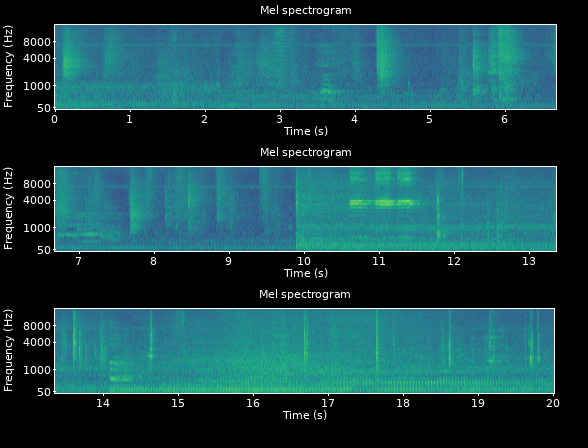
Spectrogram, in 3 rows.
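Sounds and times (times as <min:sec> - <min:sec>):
engine humming: 0:09.8 - 0:20.0.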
